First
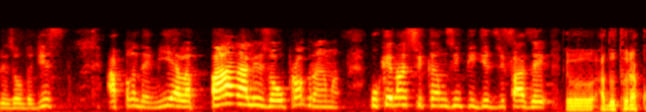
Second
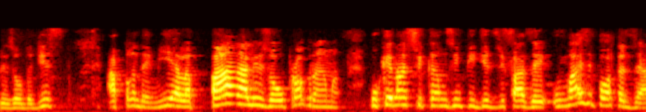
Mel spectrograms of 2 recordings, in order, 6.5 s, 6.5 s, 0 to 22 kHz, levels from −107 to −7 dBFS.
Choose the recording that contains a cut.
first; 1 cut; at 5.5 s

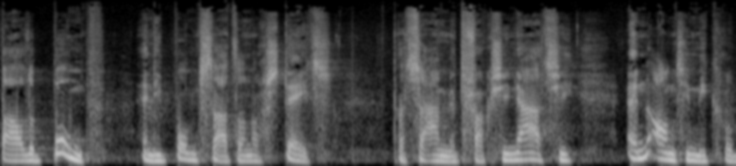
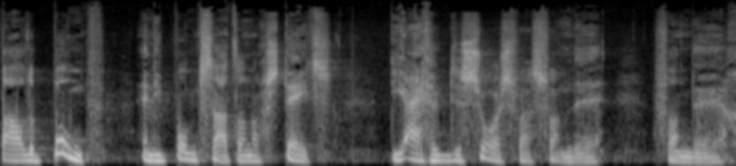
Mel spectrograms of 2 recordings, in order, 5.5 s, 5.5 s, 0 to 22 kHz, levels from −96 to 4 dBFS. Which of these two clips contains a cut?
first; 1 cut; at 2.8 s

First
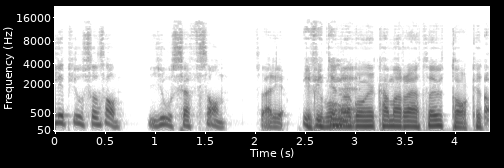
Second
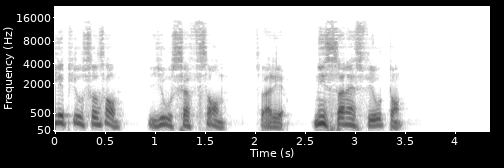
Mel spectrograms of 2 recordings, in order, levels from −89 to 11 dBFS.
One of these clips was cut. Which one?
first; 1 cut; at 2.4 s

